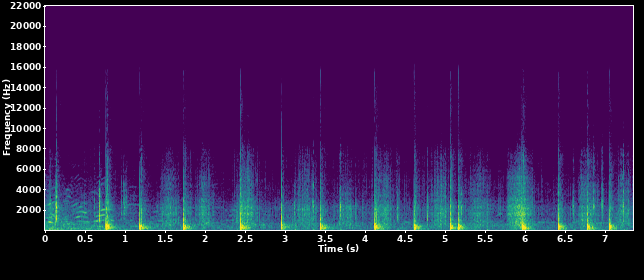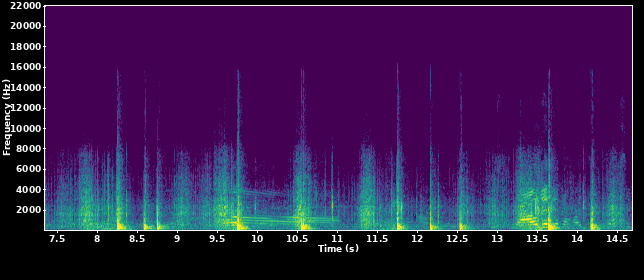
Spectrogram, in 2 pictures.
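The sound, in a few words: Bonfire Night fireworks exploding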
